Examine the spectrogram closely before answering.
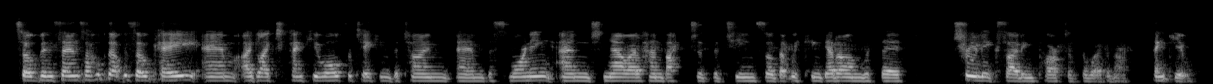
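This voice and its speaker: A woman's fairly low voice with an Irish accent, monotone and flat in intonation, at a moderate pace. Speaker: government agency official. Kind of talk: opening speech. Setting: webinar.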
